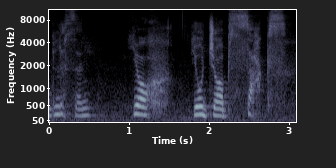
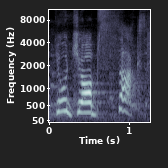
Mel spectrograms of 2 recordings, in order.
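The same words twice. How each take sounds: First: Slow, softer, leaning in to share a secret; a hush of sympathy for an airport worker; confiding quietly. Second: Louder, laughing, with a grin; blurting it out with a laugh; laughing outright. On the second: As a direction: let it burst out laughing. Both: Retold or imitated. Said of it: "To say to someone".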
